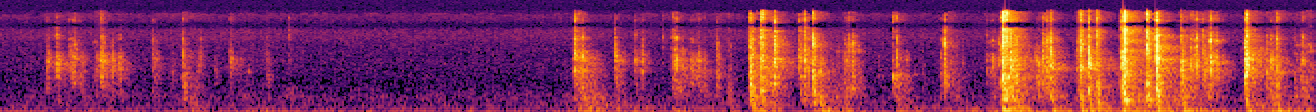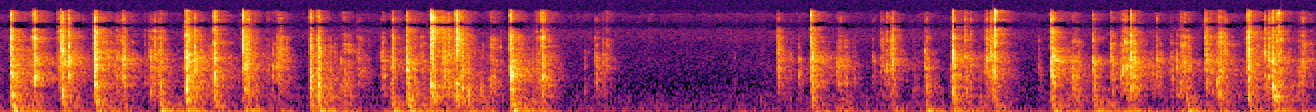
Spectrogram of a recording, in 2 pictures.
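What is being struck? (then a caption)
Plastic computer keyboard. Fingertips type continuously on a black plastic ergonomic keyboard, tapping its keycaps over the hollow body. Quiet, sparse taps give way to dense bursts of rapid, irregular clicks with a low thump under a bright clack. After a brief lull, the typing picks up again.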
